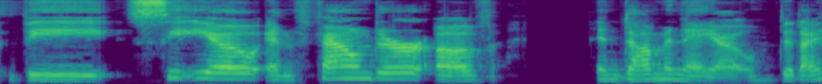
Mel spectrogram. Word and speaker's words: Idomeneo: Vicky who is the CEO and founder of IND Domino did I say it correctly Vicki you did IND Domino that was perfect awesome well I'm excited for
